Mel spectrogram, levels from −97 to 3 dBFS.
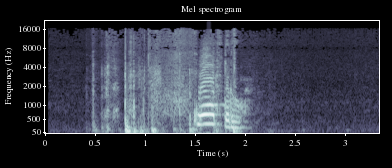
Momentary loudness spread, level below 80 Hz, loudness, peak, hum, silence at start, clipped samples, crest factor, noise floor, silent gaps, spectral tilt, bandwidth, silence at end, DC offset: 16 LU; -30 dBFS; -13 LUFS; 0 dBFS; none; 0.45 s; under 0.1%; 16 dB; -53 dBFS; none; -4.5 dB/octave; 17 kHz; 1.3 s; under 0.1%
